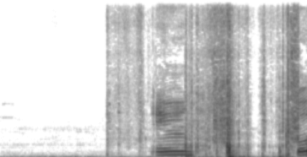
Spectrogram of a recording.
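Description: A plastic disc case clacks and scrapes as it is pulled from a shelf.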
